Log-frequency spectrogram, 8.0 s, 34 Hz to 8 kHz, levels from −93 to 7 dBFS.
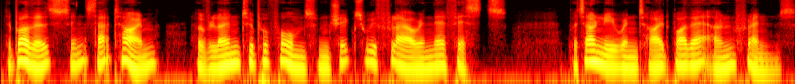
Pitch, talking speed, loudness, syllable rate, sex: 115 Hz, 180 wpm, -20 LUFS, 4.3 syllables/s, male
